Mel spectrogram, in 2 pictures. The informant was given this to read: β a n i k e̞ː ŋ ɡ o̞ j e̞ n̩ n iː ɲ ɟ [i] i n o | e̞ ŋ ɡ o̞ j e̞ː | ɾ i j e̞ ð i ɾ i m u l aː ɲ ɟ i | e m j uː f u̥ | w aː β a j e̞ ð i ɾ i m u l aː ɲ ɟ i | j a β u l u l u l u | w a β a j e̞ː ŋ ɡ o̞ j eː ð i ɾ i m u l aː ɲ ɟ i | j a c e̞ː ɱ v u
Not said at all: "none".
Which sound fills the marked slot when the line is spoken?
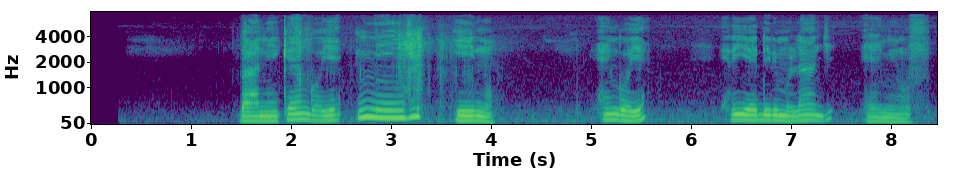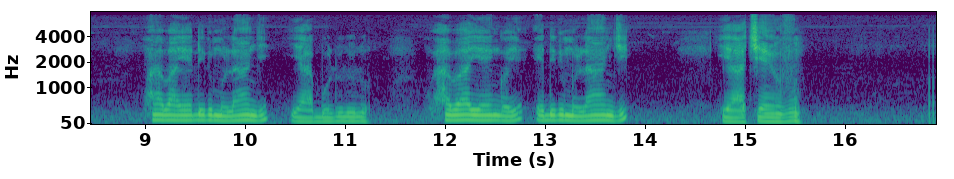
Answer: i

